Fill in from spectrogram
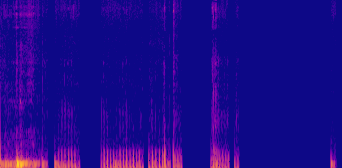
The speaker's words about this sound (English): Can you hear the cat purring? Because the cat is our biggest SMR. It's his little twinkles and the little purrs.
